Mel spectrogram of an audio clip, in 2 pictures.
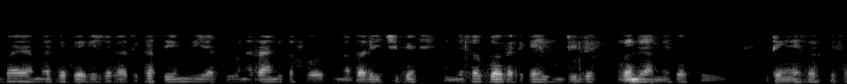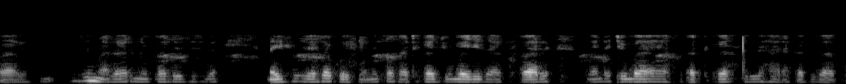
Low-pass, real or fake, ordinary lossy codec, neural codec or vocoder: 7.2 kHz; real; AAC, 16 kbps; none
